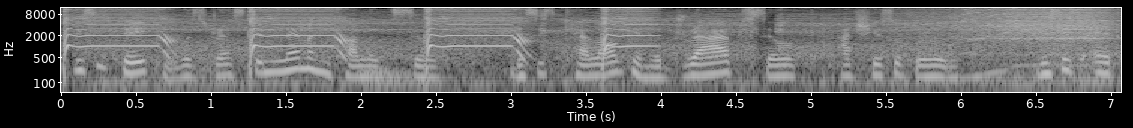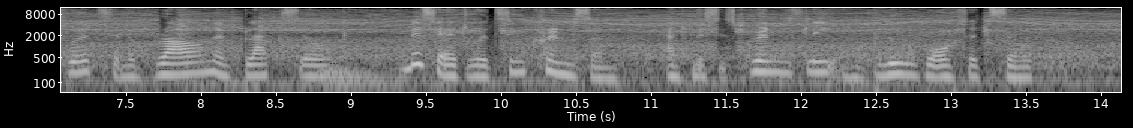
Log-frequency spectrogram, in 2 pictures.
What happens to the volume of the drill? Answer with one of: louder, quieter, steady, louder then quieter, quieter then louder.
quieter then louder.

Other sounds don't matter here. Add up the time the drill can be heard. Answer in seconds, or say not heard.
7 s.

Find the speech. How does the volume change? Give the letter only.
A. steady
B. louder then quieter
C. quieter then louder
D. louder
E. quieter
A.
